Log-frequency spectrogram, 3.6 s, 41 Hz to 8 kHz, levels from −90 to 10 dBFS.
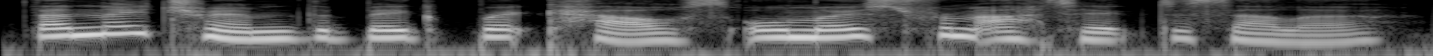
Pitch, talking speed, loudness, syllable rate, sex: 215 Hz, 200 wpm, -18 LUFS, 5.1 syllables/s, female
